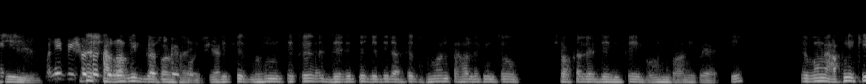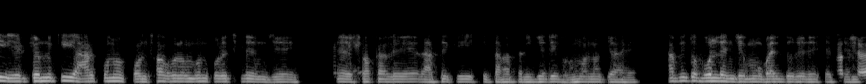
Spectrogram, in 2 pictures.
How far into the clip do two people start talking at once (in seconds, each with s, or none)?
0.8 s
